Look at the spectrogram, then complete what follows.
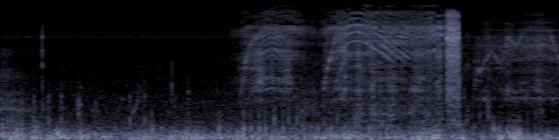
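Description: Spinning reel whining for about two seconds near the middle, its pitch rising and falling, with a hooked king mackerel on the line; it stops with a sharp click. Water lapping against the kayak and wind rush run underneath.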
